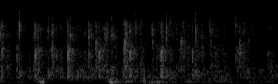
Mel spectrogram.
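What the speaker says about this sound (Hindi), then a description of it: "जोरदार तालियां इनके लिए।" Audience applause rises at a song launch event. Quiet, crisp clapping from a modest crowd is heard as rapid, scattered hand claps overlapping in an uneven rhythm.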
